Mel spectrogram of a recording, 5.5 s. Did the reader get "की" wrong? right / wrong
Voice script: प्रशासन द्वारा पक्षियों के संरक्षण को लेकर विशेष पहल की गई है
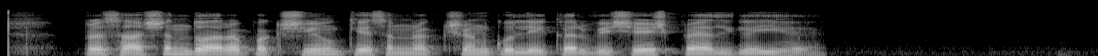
wrong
